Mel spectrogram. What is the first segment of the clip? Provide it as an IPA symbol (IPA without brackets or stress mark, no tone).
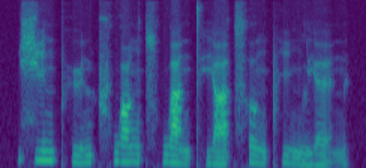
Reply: ɕ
